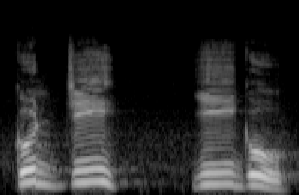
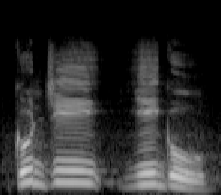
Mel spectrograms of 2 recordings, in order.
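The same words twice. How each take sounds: First: It is said slowly, sound by sound. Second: It is said at normal conversational speed.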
